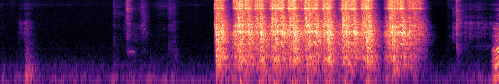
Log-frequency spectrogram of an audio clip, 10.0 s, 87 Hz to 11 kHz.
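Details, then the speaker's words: 1983 Yamaha Virago 920 barn find, long stored: about four seconds of labored, uneven, dragging cranking with no firing on a weakening battery; owner heard a little clunking and plans to charge the battery. "oh man that don't sound good I thought I heard a little little noise there a little clunking"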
